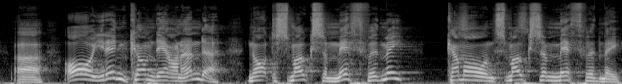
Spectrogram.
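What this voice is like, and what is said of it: Put-on Australian accent, leaning Kiwi. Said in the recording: “my favorite thing to do though is always Australian, but lately my Australian has been even becoming a little more Kiwi ... mine sounds more Kiwi, I think.”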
